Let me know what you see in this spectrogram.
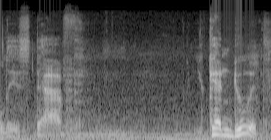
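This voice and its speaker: This man talks while noticeable background noise carries on around him. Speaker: talk show host. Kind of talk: interview questions.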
